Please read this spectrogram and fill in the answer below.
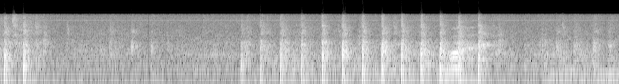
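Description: Loaded bristle paintbrush tapped repeatedly against the canvas, stippling paint on: a run of short, light taps about three or four a second, starting a couple of seconds in after a quieter stretch.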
